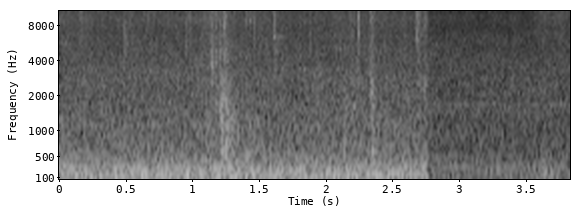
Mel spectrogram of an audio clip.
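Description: Meat sizzles on a hot grill.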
